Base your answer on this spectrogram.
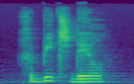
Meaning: territory (dependent part of a country or an outlying dependency, often an administrative unit)
- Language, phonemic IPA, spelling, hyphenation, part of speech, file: Dutch, /ɣəˈbitsˌdeːl/, gebiedsdeel, ge‧bieds‧deel, noun, Nl-gebiedsdeel.ogg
